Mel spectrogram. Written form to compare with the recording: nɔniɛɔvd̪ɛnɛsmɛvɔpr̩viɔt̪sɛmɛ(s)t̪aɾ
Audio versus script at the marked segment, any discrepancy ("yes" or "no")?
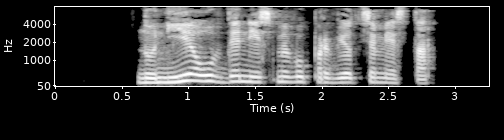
no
